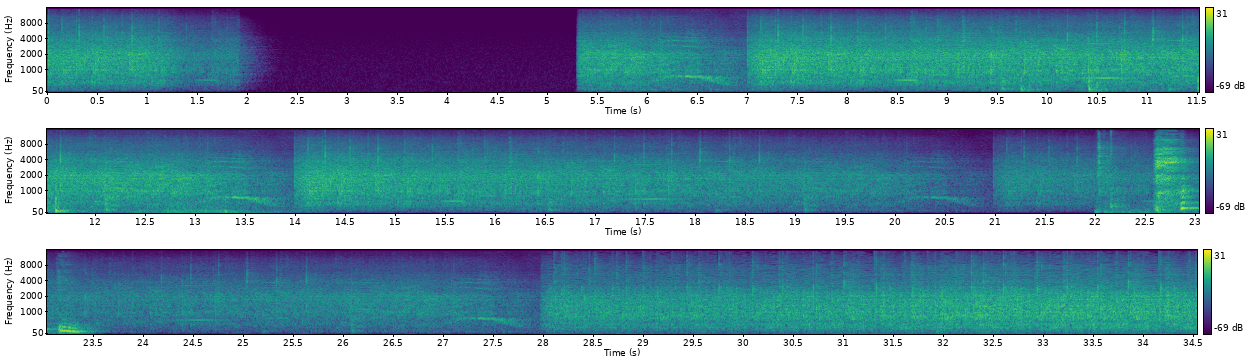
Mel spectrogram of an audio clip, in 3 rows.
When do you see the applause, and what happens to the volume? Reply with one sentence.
The applause can be heard briefly from 0.0 to 1.9 s; and from 5.3 to 34.5 s, getting quieter then louder.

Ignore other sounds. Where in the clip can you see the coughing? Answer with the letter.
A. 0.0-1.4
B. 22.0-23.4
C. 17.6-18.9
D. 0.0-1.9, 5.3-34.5
B.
